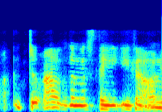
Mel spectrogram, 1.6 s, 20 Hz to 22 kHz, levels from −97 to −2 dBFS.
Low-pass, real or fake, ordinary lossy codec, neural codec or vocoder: 7.2 kHz; fake; AAC, 32 kbps; codec, 16 kHz, 1 kbps, FreqCodec, smaller model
